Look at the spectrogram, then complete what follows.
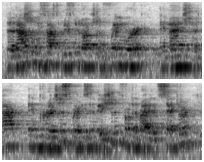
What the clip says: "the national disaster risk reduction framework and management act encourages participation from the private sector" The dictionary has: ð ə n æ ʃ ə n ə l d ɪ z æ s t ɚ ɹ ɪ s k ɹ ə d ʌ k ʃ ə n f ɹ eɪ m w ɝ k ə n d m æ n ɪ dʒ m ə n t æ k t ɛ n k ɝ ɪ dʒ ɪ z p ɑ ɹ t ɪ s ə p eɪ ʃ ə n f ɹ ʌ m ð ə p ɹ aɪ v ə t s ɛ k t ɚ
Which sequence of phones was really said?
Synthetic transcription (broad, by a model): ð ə n æ ʃ ə n ə l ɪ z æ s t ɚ ɹ ɪ s k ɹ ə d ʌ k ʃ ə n f ɹ eɪ m w ɝ k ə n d m æ n ɪ dʒ m ə n t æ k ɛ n k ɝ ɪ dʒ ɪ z p ɑ ɹ t ɪ s ə p eɪ ʃ ə n f ɹ ʌ m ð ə p ɹ aɪ v ə t s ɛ k t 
